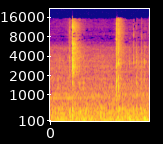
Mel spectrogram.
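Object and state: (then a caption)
Hollow-sounding baked bread loaf. Knuckle taps on the underside of a freshly baked homemade bread loaf in a knock test, giving four short, dull, hollow knocks with a brief bright click at each strike over a low steady background hum. The loaf sounds hollow, meaning it is baked through.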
